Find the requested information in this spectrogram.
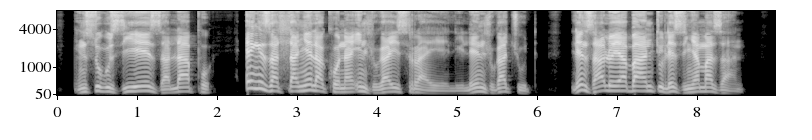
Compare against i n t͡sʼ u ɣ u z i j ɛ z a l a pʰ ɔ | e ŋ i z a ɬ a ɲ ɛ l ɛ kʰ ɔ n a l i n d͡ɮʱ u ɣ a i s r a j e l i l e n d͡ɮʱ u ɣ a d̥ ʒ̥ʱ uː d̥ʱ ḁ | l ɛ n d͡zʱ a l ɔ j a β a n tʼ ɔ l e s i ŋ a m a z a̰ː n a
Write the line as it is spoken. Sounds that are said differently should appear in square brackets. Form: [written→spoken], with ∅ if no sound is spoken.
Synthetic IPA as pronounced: i n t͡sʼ u ɣ u z i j ɛ z a l a pʰ ɔ | e ŋ i z a ɬ a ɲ ɛ l [ɛ→a] kʰ ɔ n a [l→∅] i n d͡ɮʱ u ɣ a i s r a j e l i l e n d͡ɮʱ u ɣ a d̥ ʒ̥ʱ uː d̥ʱ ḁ | l ɛ n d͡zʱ a l ɔ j a β a n tʼ [ɔ→u] l e [s→z] i [ŋ→ɲ] a m a z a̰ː n a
